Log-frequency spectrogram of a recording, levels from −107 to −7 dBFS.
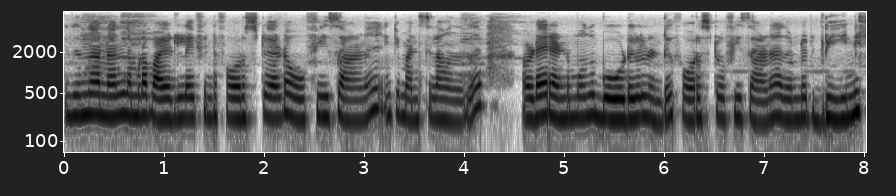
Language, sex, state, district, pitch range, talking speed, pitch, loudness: Malayalam, female, Kerala, Wayanad, 210-235 Hz, 170 wpm, 220 Hz, -17 LUFS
